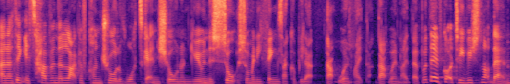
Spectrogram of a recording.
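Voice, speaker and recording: A woman with a Geordie accent talks at a very fast pace. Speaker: reality TV personality. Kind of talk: podcast interview answer.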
